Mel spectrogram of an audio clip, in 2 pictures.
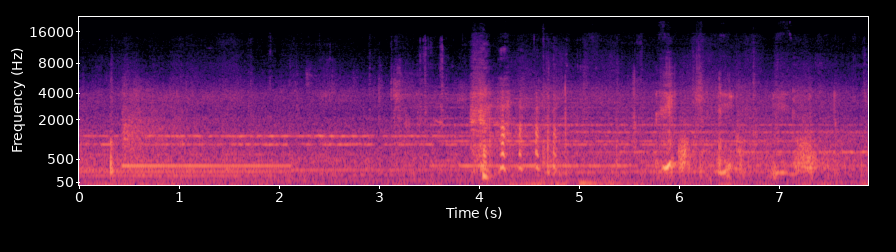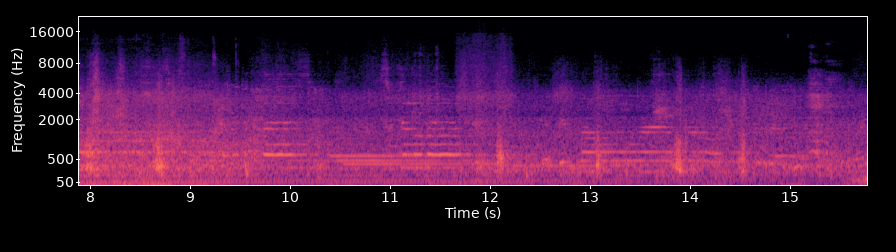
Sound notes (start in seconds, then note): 3.3 laughing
